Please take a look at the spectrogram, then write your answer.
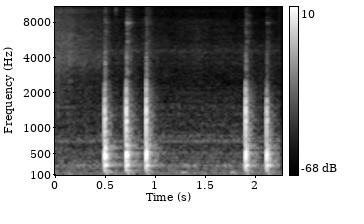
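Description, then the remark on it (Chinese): Someone knocks on a door as a visitor arrives: two sets of three firm, evenly spaced raps, separated by a short pause. The knocks are fairly loud against otherwise quiet surroundings, with no talking. “我情人到了，别碰我，我去开门。”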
